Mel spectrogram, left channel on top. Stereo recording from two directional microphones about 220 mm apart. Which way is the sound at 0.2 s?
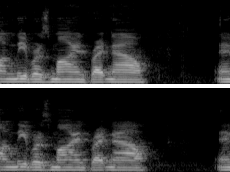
35° left (ahead or behind).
